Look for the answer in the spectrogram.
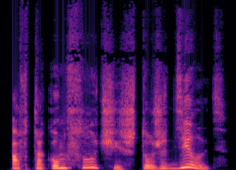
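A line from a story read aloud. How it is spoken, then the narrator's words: Hesitant pleading whisper. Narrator (Russian): нерешительно прошептала графиня, умоляюще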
